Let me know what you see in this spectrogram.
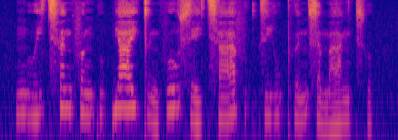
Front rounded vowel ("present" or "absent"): absent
